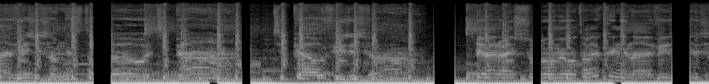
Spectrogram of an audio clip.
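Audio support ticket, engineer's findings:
Blocks of digital silence, five dropouts: 0.93–1.12 s (186 ms), 2.42–2.51 s (93 ms), 4.34–4.55 s (214 ms), 5.32–5.42 s (93 ms), 6.72–6.90 s (186 ms). Hard cut to silence and back, short holes in the sound. The 93 and 186 ms lengths fit whole 4096- and 8192-sample buffers being missed, so the output side isn't getting buffers filled in time. Check the render thread or the buffer handoff.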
